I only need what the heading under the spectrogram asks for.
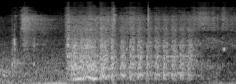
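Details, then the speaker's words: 2006 Ford Expedition, crank but no start with ignition spark confirmed: rapid even starter churning that never catches; cause is the fuel system, fuel pump not working. "so the problem of this car is the fu fu system so let's check the fu pump is not working"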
